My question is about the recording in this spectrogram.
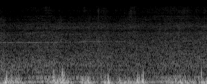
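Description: Electric fan blowing across the microphone: an uneven, fluttering low rumble of wind noise.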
